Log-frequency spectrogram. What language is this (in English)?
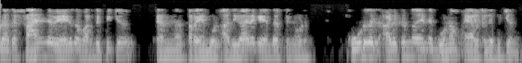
Malayalam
